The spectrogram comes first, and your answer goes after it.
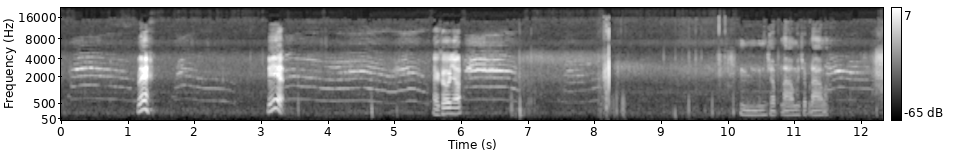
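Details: Young male kitten giving short, loud meows about two seconds apart, then a longer wavering cry, with steady music tones running behind and a person talking in Khmer near the end.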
